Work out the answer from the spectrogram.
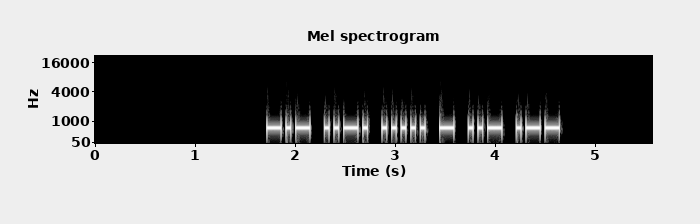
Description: Morse code, heard as a keyed tone, about 25 wpm, 700 Hz. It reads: KF5TUW
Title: USA Call Signs - 6 Characters - Repeated 3x - 25wpm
